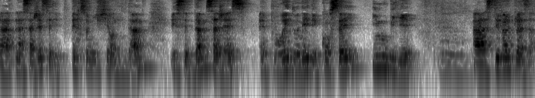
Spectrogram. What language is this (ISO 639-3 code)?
fra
